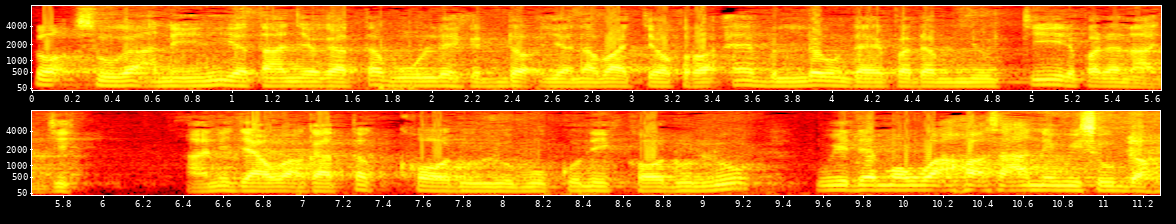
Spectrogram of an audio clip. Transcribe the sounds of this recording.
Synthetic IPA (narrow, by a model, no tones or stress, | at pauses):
sɔʔsuɣaʔninijat̪aɲɔkat̪abulɛhkədɔʔjanaʔbat͡ʃɔkəɾoʔɛhbəlʊŋdaɾipadaməɲut͡ʃiɾapadana̰d͡ʒɪh | anid͡ʒawaʔkat̪akʰɔdulubukunikʰɔduluwidɛmɔwaʔɦɔʔsaʔaniwisudɔh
